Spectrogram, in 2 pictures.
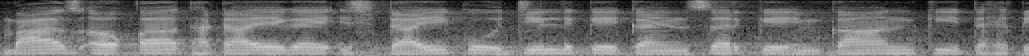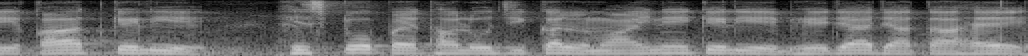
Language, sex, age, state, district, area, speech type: Urdu, male, 18-30, Uttar Pradesh, Saharanpur, urban, read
